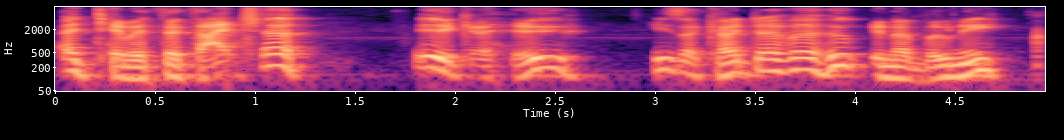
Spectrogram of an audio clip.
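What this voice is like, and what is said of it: Fake English accent. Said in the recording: “that fake uh, English accent lady from the video game podcast”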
